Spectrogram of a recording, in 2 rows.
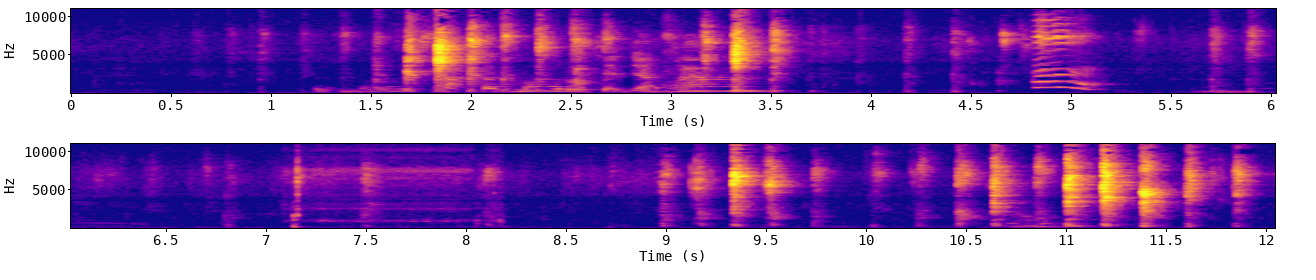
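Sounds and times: macaque squealing: 4.2 - 6.6.

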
